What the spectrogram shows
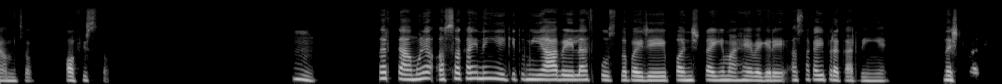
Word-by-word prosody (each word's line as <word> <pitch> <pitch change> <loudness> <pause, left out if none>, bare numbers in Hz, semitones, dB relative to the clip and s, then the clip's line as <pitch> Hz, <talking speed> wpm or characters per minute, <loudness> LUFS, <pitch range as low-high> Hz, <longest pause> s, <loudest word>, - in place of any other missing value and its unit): आमचं 170 -1 -4 0.4
ऑफिसचं. 185 0 -5 1.9
हं, 225 -7 0 0.7
तर 280 - +6
त्यामुळे 240 +2 +4
असं 235 +4 +2
काही 270 +1 +2
नाही 275 0 +1
आहे 240 - 0
की 240 - -7
तुम्ही 230 -1 +2
या 220 0 +6
वेळेलाच 215 0 +2
पोहोचलं 200 -1 -3
पाहिजे, 185 -1 +3
पंच 195 -1 +2
टाईम 200 -1 +2
आहे 190 +1 +1
वगैरे 185 -1 +1
असा 200 +2 -5
काही 220 0 +2
प्रकार 200 -3 -1
नाही 170 -1 -4
आहे 165 - -7 0.6
नशिबाने. 190 -2 -2
200 Hz, 150 wpm, -22 LUFS, 185-225 Hz, 1.9 s, तर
